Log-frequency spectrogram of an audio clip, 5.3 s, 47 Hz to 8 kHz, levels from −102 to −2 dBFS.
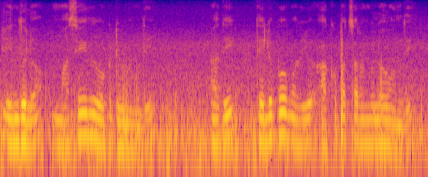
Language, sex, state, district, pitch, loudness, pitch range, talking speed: Telugu, male, Telangana, Mahabubabad, 125 Hz, -20 LUFS, 120-135 Hz, 110 wpm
